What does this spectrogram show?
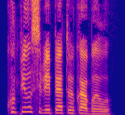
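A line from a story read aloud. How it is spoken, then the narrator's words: Snorting. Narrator (Russian): хмыкнула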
